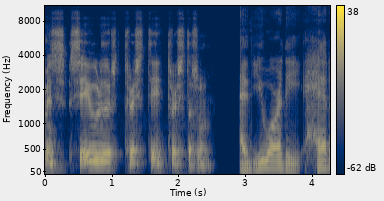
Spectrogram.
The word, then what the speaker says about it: Sigurður Trausti Traustason: would you please pronounce your name correctly for me? Yes, my name is Sigurður Trausti Traustason.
